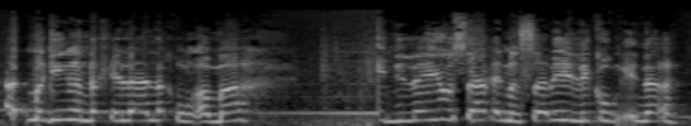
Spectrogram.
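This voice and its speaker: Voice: high voice, flat delivery, brisk, background noise, natural voice. An actor playing a hurt, bitter blind young son in a Tagalog radio drama, with accusing, tearful delivery over music. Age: child. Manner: accusing, tearful, impassioned outbursts.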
